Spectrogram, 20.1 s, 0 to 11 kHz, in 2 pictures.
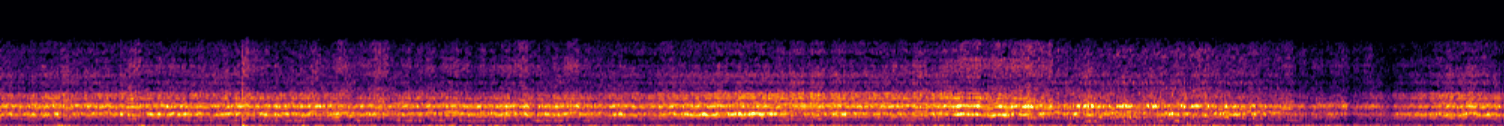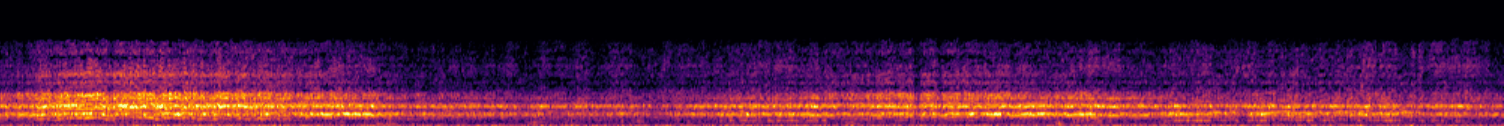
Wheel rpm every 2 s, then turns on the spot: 60, 70, 60, 80, 60, 60, 50, 50, 60, 60.
none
